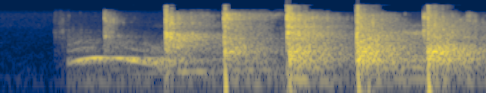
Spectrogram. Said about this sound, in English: You can amen and dance and clap for that. That is definitely worth celebrating.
